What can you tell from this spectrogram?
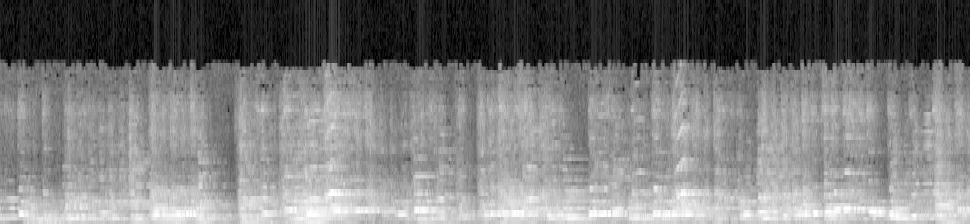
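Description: Orchestral classical music with bowed strings, played through a pair of Penaudio Serenade floorstanding speakers and picked up by a microphone in the listening room.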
